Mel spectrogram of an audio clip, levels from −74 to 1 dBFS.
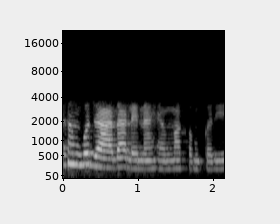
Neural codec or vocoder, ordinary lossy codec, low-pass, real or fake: none; none; 3.6 kHz; real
